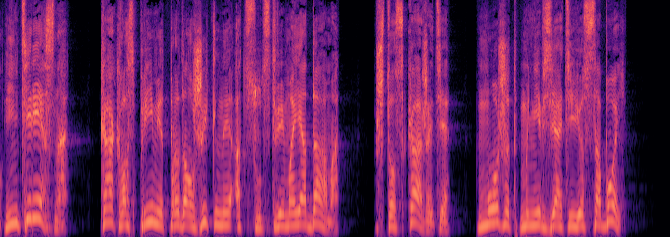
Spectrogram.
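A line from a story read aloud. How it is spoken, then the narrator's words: Sudden exclamation. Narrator (Russian): он вдруг воскликнул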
